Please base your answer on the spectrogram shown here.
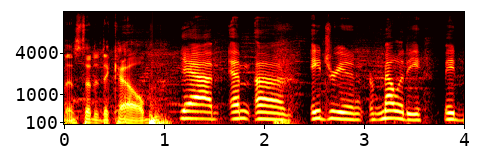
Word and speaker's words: DeKalb: Because I got in trouble for saying DeKalb instead of DeKalb.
